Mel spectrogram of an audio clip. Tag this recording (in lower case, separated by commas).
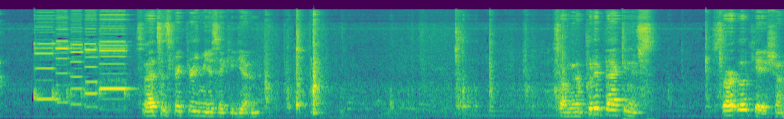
inside a small room, speech, music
